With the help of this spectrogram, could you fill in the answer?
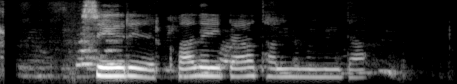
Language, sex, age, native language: Icelandic, other, 11, Icelandic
